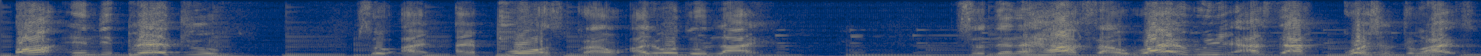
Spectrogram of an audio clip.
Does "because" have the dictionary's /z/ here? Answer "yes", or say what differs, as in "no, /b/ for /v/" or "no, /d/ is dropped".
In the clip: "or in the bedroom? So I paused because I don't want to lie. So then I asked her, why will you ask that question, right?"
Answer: no, /z/ is dropped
